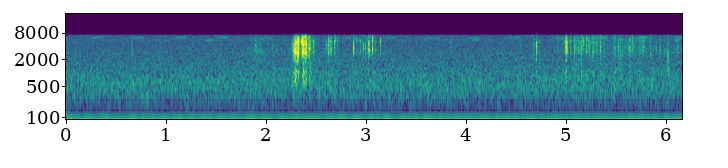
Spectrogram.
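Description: A steady faint hiss with a few short rustles and scrapes: the loudest about two seconds in, a couple more around three seconds, and a quick run of small ones near the end.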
